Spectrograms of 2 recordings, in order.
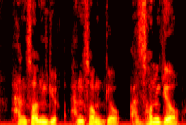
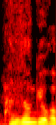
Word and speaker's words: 한선교: 한성교가 뭐예요? 한성교. 선교래니까 그러게.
